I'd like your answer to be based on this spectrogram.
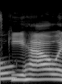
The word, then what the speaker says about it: Gihuo: I think it's Gihow, and it's it's Gihow? from G I H U O.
